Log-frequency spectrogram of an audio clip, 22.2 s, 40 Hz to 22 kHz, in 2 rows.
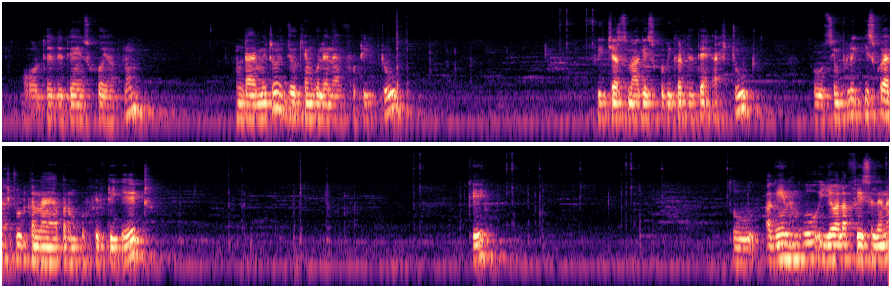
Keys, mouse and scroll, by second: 4.5 typing, 4.9 Return, 7.3 double click, 14.0 typing, 14.7 Return, 17.7 Escape, 17.8 middle click.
